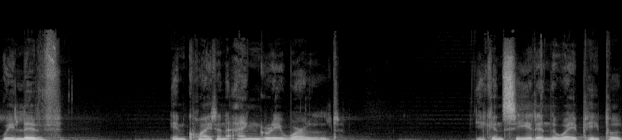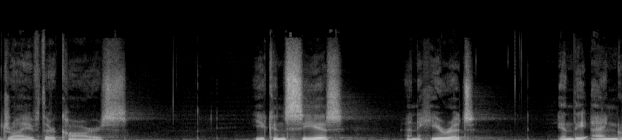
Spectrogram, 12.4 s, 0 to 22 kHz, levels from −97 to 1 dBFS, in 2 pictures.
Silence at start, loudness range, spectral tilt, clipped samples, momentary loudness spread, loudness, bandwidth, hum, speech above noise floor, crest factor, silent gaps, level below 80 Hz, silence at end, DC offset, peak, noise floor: 0 s; 4 LU; -4.5 dB/octave; under 0.1%; 13 LU; -33 LUFS; 16.5 kHz; none; 42 dB; 20 dB; none; -64 dBFS; 0 s; under 0.1%; -14 dBFS; -74 dBFS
